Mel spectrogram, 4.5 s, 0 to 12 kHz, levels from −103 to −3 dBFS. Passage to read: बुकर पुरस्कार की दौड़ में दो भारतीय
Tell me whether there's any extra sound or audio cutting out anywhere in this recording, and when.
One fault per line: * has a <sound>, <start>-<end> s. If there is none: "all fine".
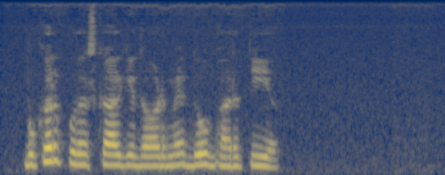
all fine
